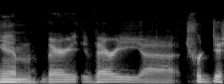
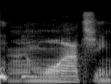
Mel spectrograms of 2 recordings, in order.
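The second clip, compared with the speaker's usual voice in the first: put-on cartoon monster voice; 2 semitones higher than usual. Playing along after another player says the voice sounds like Monsters, Inc.: Monsters, Inc. character voice. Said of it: "from Monsters, Inc".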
